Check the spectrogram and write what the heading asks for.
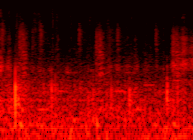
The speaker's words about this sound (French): Petit pas sur place pour bien échauffer les fessiers. Piétiner sur place.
